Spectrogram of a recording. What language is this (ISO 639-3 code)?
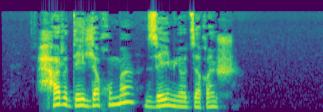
kbd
